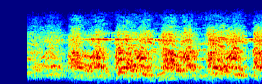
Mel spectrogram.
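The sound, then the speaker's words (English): A large crowd of protesting farmers and dissatisfied citizens shouts loudly in unison at German food and agriculture minister Cem Özdemir on a Tuesday night, the roar swelling in rhythmic, chant-like bursts roughly once a second, with brief dips between them, after a moment of silence at the start. “And while they're shouting at him here in this footage”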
